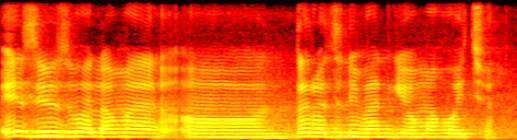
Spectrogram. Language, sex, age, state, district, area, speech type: Gujarati, female, 18-30, Gujarat, Rajkot, urban, spontaneous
